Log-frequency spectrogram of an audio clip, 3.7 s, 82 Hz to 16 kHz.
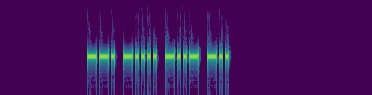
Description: Morse code, heard as a keyed tone, about 37 wpm, 700 Hz. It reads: G6XD
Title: DXCC-100 Call Signs - 4 Characters - Repeated 3x - 40wpm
